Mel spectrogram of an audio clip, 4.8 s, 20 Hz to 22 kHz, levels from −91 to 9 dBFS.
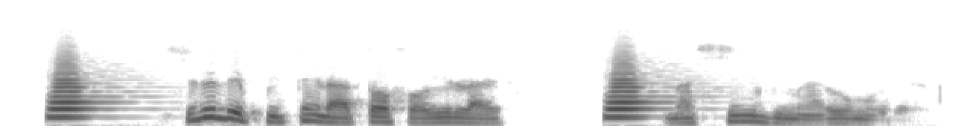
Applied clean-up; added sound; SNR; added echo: none; Brass instrument; -3 dB; none.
